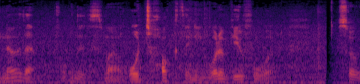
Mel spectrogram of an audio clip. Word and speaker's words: autochthony: Let's see how we pronounce it. Autochthony. Autochthony. Sorry if it was a bit loud. It's Autochthony.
